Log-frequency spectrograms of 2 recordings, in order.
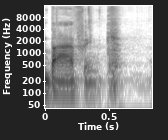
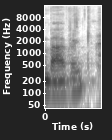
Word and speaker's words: Bavinck: and ik moet zijn namen op een Hollands uitspreken, Abraham Kuyper and Herman Bavinck. In English, we call them Abraham Kuyper and Herman Bavinck.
